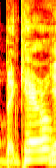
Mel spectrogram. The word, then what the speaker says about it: Banchero: Banchero, but it's pronounced with a K. Did you know? – Oh, Banchero.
